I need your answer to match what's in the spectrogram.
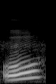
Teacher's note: vokal belakang atas bundar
